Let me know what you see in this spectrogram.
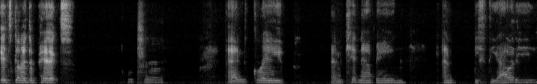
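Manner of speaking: whispering. Warning viewers before a disturbing case so YouTube won't hear, whispering. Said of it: "I'm whispering because I don't want YouTube to hear".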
